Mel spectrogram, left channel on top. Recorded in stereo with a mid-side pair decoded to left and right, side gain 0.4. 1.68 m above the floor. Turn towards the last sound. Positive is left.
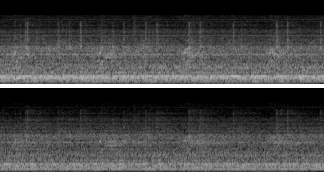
turn(degrees=55)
